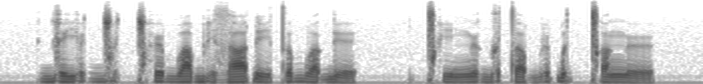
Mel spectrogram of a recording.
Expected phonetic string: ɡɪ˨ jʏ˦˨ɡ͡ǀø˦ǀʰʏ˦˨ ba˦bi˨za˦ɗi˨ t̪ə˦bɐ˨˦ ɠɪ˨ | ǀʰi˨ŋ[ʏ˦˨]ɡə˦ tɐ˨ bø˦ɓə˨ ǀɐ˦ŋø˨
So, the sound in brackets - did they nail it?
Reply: yes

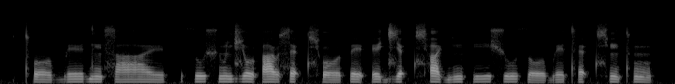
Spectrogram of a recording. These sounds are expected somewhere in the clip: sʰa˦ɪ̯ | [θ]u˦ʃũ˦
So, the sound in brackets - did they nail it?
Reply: yes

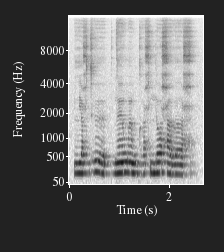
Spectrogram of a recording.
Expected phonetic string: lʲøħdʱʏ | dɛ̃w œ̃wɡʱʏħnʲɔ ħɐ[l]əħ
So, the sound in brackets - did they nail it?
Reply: yes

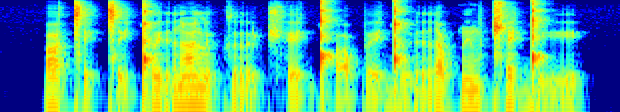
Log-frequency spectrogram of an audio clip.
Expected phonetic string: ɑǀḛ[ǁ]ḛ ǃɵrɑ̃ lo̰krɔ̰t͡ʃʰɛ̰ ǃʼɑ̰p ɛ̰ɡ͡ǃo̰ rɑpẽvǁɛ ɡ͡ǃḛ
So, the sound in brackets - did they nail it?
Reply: no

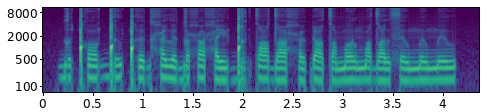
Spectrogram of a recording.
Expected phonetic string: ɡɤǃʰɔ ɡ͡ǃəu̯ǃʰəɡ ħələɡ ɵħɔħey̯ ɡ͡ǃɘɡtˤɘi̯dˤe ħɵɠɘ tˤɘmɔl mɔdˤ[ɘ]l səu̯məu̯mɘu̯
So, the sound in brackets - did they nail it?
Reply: yes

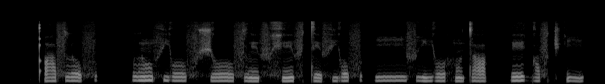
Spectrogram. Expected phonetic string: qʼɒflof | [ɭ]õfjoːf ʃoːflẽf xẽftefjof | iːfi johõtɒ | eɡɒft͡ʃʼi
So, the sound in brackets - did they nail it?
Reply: no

